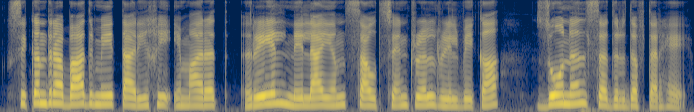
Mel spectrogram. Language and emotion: Urdu, neutral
